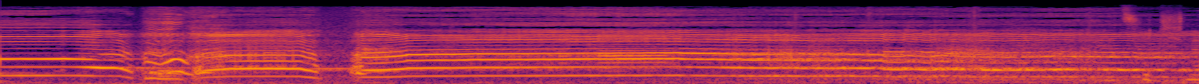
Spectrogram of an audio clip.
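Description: A woman lets out a long, loud, high-pitched scream that wavers and breaks briefly at first, then holds a steady, sustained pitch.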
